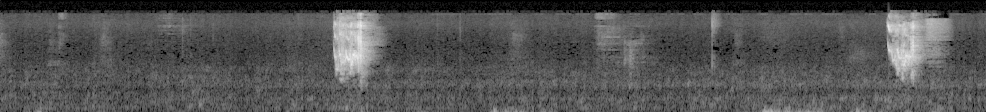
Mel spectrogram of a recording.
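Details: Pet budgerigar giving an unusual sneeze, possibly with something inside: two short, sharp, hissy bursts about five seconds apart, with faint low thumps and rustling in between.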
